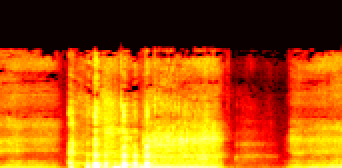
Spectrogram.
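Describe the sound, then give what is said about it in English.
A small, raspy snore with a few quick snorting pulses that run into a longer rattling exhale, then a brief silence before a softer breath begins. “Is it your little snore”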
